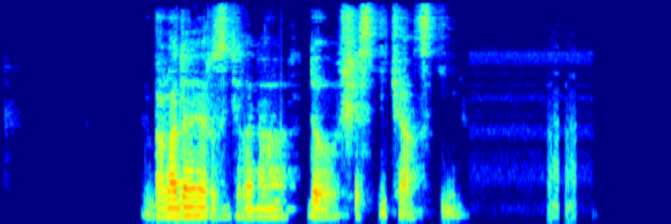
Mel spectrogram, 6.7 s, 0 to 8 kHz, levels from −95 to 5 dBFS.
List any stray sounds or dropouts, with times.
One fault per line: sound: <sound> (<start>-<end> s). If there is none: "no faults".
sound: laugh (5.5-5.8 s)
